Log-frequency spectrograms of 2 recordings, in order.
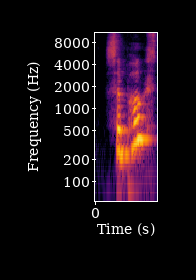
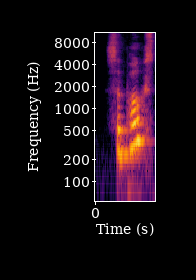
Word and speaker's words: supposed: this is confusing because when you're speaking the D is silent supposed to eat supposed to go supposed to want so when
